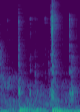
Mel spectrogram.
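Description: A few keystrokes on a computer keyboard, soft and close, three or four quick taps ending with a slightly firmer press of the Enter key.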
